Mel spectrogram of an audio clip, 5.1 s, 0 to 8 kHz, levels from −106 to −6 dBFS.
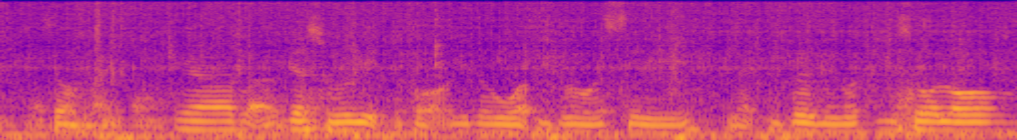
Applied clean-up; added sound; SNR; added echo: none; Bicycle; 7 dB; reverberation time 0.3 s.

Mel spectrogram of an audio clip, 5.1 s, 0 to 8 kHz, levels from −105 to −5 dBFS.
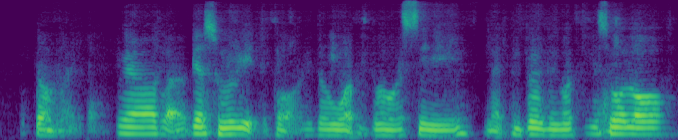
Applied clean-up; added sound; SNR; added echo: neural mask model DeepFilterNet 3.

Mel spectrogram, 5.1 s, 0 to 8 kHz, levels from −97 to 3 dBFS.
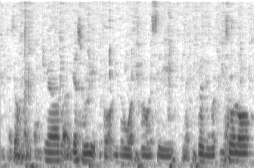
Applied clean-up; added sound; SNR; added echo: classical method WPE with log-MMSE.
